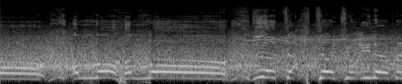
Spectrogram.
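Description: Arabic football commentator's long, drawn-out excited shout, held for about two seconds, then quick excited speech, over stadium crowd noise.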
